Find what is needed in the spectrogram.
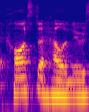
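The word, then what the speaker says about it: Konsta Helenius: Helen making the team I actually asked my finished friend Ken how to pronounce his name so yeah cona helenus I was saying it way wrong uh Frank naar there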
